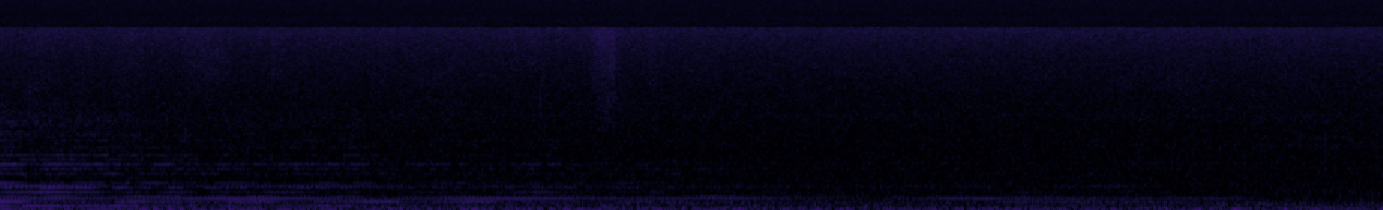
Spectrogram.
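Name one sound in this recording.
A cello plays a soft held note that fades out.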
